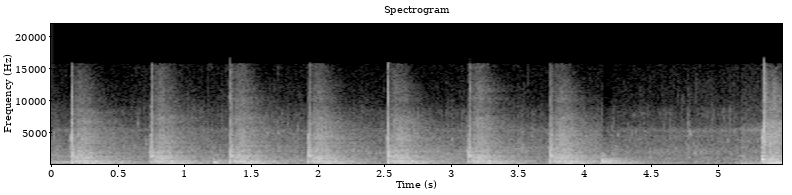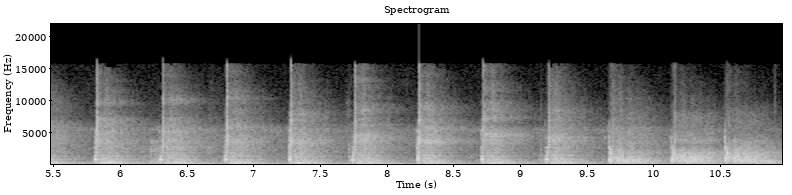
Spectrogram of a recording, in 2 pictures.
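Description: Hammer blows driving nails into the porch roof, a steady run of about two strikes a second. After a brief lull near the middle, the hammering picks up again slightly faster.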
